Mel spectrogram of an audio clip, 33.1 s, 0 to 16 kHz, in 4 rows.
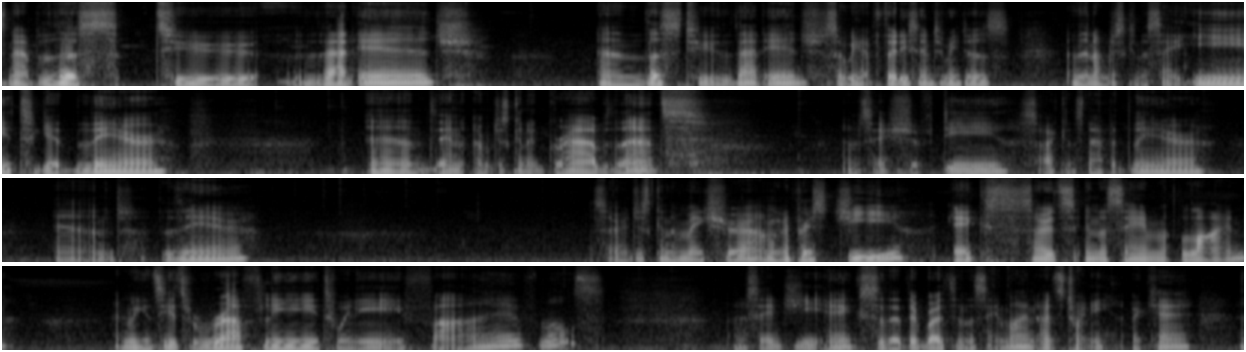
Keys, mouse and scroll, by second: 0.2 scroll up 1, 0.2 g, 3.0 click, 3.5 click, 4.5 g, 5.3 click, 5.7 shift+middle click, 6.3 click, 6.7-7.5 scroll up 1, 7.8 e, 9.0 click, 9.3 scroll down 1, 9.8 scroll up 2, 10.1 shift+middle click, 11.2 click, 12.7 click, 14.6 shift+d, 15.5 click, 16.1 click, 17.1 g, 18.7 click, 19.2 click, 20.6 click, 22.3 g, 22.9 x, 28.6 click, 29.1 click, 30.2 g, 30.3 x, 31.4 click, 32.2 shift+middle click, 32.8-33.1 scroll up 1.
